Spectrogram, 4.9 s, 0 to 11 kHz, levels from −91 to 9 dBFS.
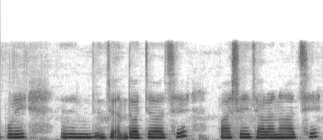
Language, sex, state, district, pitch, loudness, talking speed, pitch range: Bengali, female, West Bengal, Cooch Behar, 245 Hz, -15 LUFS, 75 wpm, 235-255 Hz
